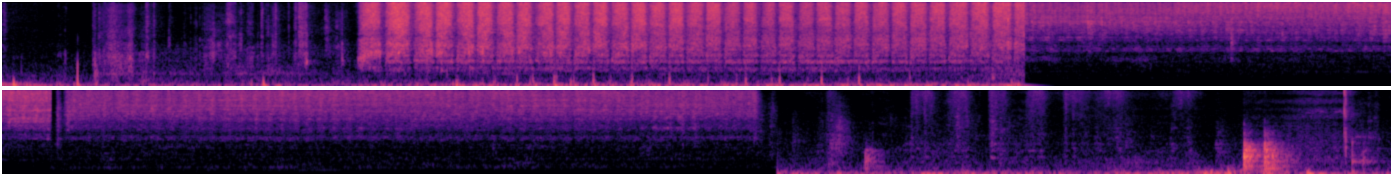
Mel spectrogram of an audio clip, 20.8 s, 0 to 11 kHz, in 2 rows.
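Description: A 400-grit pad sands the wooden body of a Blackguard Esquire guitar under restoration: steady, close rasping strokes, then a long smoother hiss of continuous rubbing that fades to quieter handling at the end.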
